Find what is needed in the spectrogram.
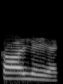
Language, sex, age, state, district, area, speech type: Telugu, female, 45-60, Andhra Pradesh, Visakhapatnam, urban, conversation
